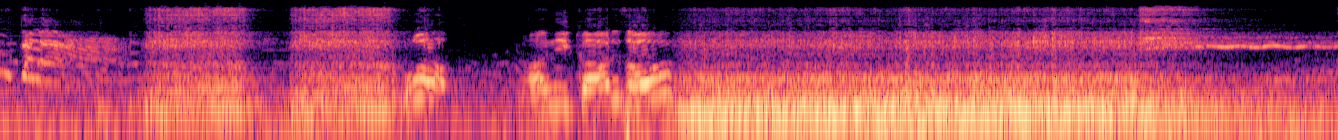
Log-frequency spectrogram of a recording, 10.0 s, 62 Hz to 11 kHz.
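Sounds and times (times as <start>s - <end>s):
machine-like rumbling: 4.9s - 9.5s.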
